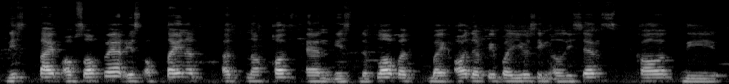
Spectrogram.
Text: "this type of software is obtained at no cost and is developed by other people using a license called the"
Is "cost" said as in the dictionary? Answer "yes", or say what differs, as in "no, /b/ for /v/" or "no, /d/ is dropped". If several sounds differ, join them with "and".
no, /s/ is dropped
